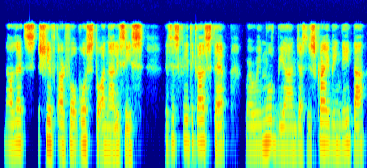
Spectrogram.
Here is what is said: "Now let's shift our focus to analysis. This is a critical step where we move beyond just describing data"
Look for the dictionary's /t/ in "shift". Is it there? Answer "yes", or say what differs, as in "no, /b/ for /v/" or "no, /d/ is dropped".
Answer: yes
